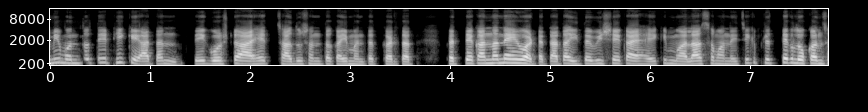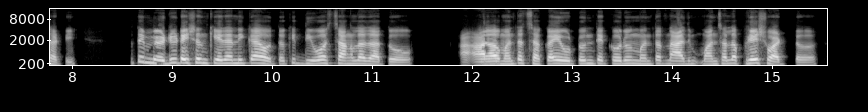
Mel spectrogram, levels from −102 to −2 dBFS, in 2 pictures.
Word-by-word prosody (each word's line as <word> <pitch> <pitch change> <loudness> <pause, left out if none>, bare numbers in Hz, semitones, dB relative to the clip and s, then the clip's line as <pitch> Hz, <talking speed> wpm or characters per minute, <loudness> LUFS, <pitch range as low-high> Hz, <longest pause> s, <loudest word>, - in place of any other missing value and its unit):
मी 250 +3 -4
म्हणतो 235 -1 -6
ते 270 - -4
ठीक 275 0 -7
आहे - - +1
आता 175 +3 -2 0.3
ते 195 - -1
गोष्ट 195 +2 -4
आहेत 190 0 +3
साधू-संत 185 +1 -4
काही 175 -1 -1
म्हणतात 170 -1 -8
करतात. 165 -1 -2 0.4
प्रत्येकांना 215 +4 +2
नाही 245 0 +4
वाटत. 175 -7 +2
आता 170 +5 +1
इतर 190 +1 -4
विषय 205 +1 -4
काय 195 -3 +3
आहे 170 -1 -6
की 180 +5 -14
मला 180 -3 0
असं 195 +2 -4
म्हणायचंय 180 +2 -8
की 270 - -17
प्रत्येक 235 +2 -2
लोकांसाठी 210 -7 0 0.6
ते 325 - +1
मेडिटेशन 245 0 +4
केल्याने 225 -1 +2
काय 230 +1 +3
होतं 190 -3 +1
की - - -9
दिवस 205 0 -1
चांगला 200 -2 +3
जातो. 160 -4 -1 0.5
आ, - - -6
आ 165 +2 +6
म्हणतात 180 +6 -2
सकाळी 200 +2 +3
उठून 205 +2 -1
ते 210 - +1
करून 200 +1 -2
म्हणतात 190 +2 -4
ना, 195 - +2
आ 180 - +7 0.2
माणसाला 175 +5 0
फ्रेश 225 +2 +5
वाटतं. 150 -5 0
195 Hz, 195 wpm, -23 LUFS, 175-220 Hz, 0.6 s, आ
